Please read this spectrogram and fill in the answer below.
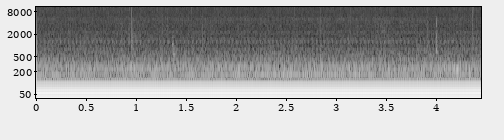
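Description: Steady hiss with a low hum beneath it, unchanging throughout: the background noise of an old film soundtrack, with no distinct event.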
